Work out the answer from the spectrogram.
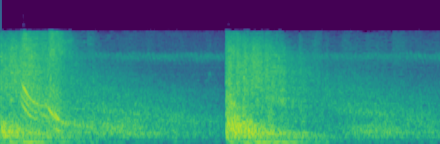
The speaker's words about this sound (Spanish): Están disparándonos.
